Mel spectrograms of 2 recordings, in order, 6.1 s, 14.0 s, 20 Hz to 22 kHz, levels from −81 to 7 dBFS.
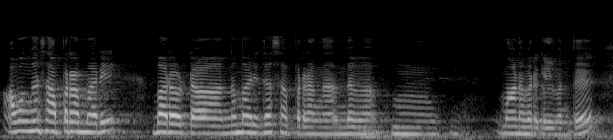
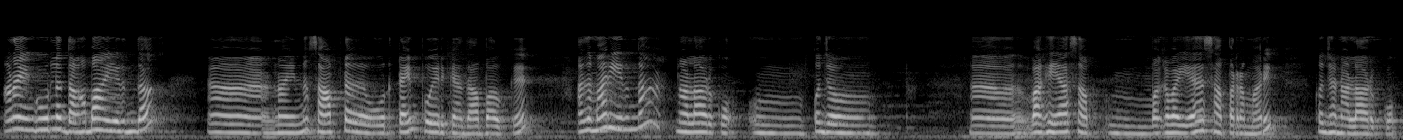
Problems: background sounds at intervals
